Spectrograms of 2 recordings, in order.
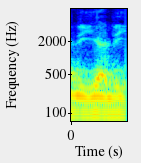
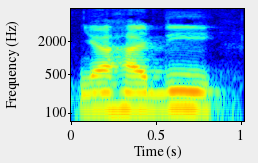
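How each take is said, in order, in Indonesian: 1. Frasa itu diucapkan cepat dan kabur. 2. Frasa itu diucapkan pelan dan jelas.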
